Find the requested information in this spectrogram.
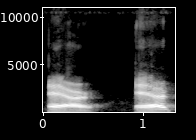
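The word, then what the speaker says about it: heir: E air também é relacionado a herdeiro, tá? Herança. Herdeiro também não é pronunciado.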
